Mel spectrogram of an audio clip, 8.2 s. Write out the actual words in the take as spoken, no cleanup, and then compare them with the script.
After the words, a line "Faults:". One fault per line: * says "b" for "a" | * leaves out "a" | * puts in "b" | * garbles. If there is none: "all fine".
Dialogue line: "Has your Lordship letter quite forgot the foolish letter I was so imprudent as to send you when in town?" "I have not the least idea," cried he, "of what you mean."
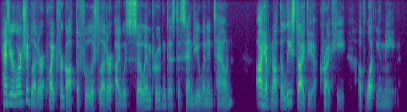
"Has your Lordship letter quite forgot the foolish letter I was so imprudent as to send you when in town?" "I have not the least idea," cried he, "of what you mean."
Faults:
all fine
